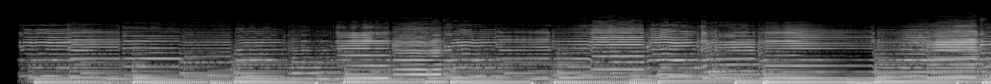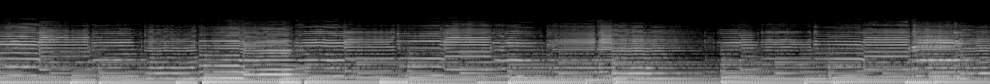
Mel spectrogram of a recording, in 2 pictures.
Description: FIDDLE PIANO; Jink & Diddle Book o' Tunes 2022

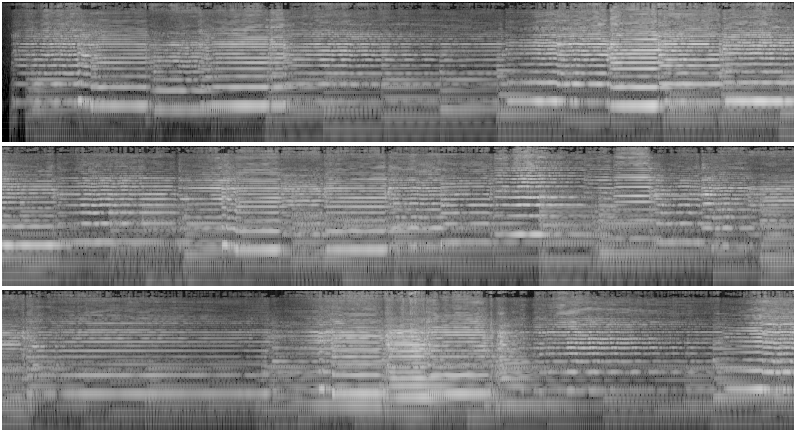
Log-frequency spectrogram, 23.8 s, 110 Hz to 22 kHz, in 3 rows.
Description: FIDDLE PIANO; Jink & Diddle Book o' Tunes 2022

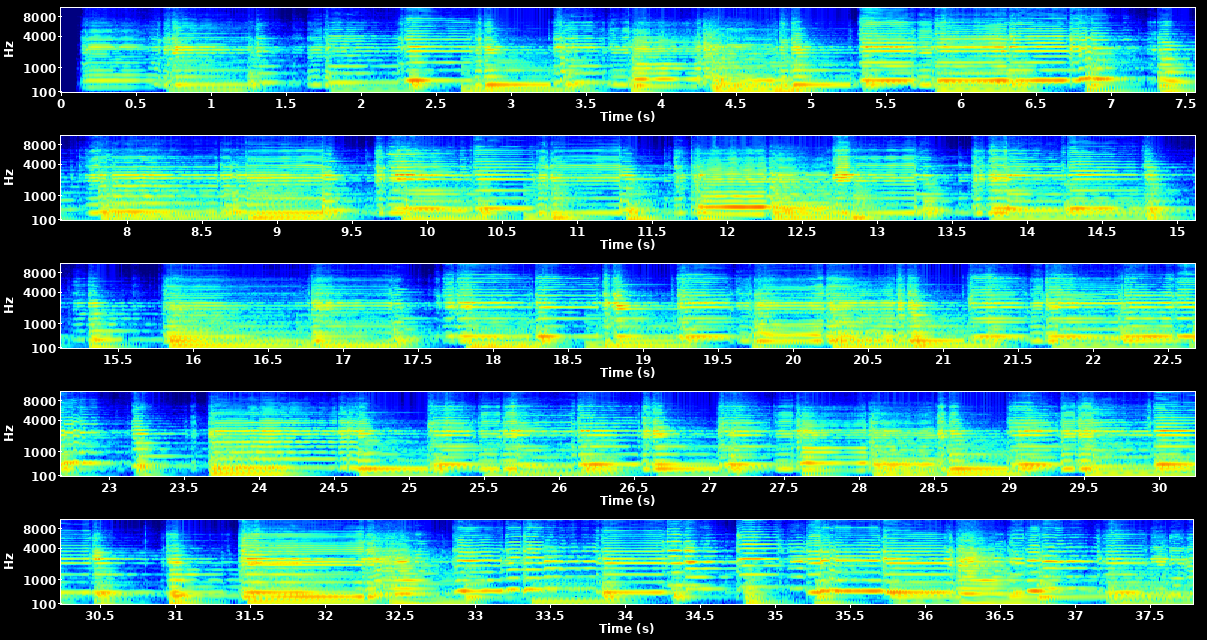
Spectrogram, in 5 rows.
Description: FIDDLE PIANO; Jink & Diddle Book o' Tunes 2022

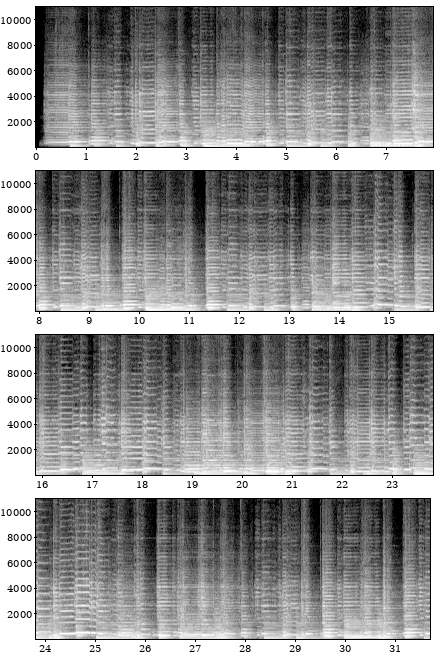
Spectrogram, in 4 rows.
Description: FIDDLE PIANO; Jink & Diddle Book o' Tunes 2022

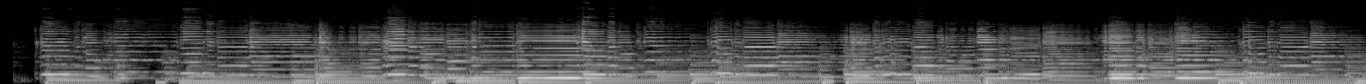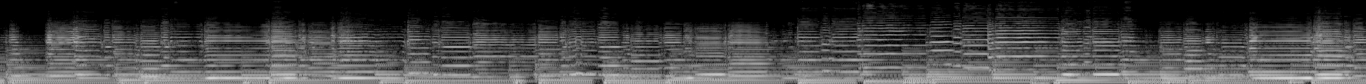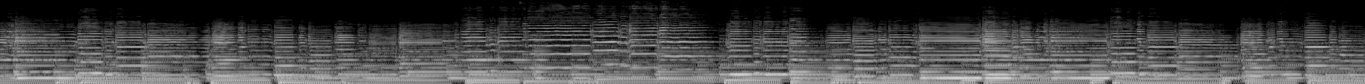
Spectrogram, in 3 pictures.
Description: FIDDLE PIANO; Jink & Diddle Book o' Tunes 2022

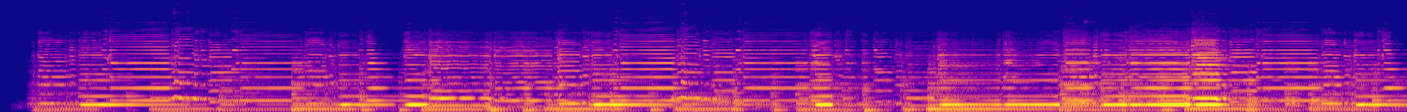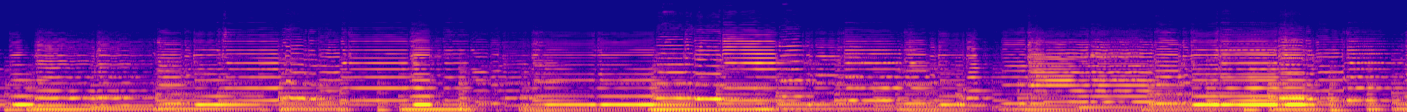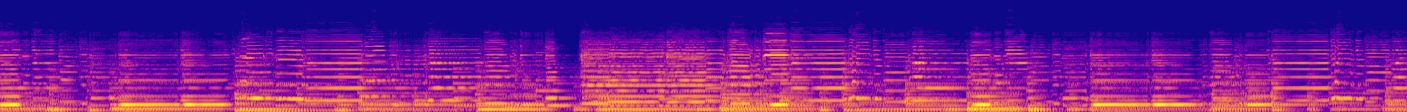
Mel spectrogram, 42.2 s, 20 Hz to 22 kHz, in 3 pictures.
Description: JIGG FIDDLE PIANO; Jink & Diddle Book o' Tunes 2022

